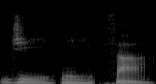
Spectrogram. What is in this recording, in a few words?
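"jinitha", concatenated syllables; Affixing experiment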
